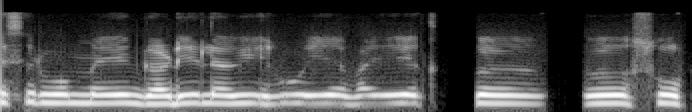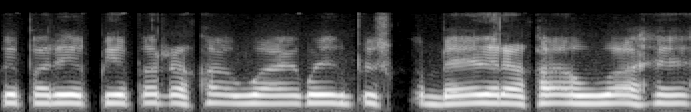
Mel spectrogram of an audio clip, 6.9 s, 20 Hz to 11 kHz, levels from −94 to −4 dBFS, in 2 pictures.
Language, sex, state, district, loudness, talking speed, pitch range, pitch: Hindi, male, Haryana, Rohtak, -13 LUFS, 210 wpm, 195-210 Hz, 205 Hz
